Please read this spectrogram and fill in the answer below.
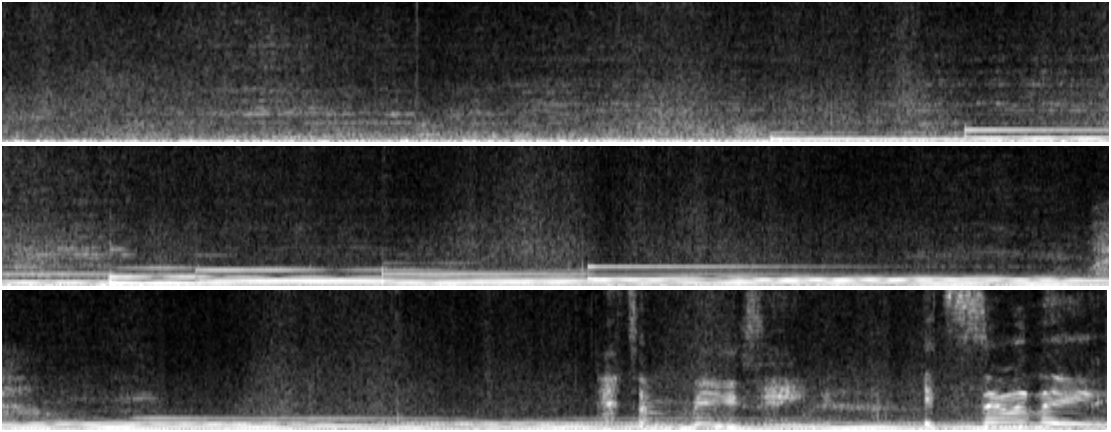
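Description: Quartz crystal singing bowls played one after another with suede-covered wands. Each bowl starts suddenly and rings on in a long steady pure tone, and about six bowls come in between roughly four and nine seconds in, building into a sustained chord of overlapping tones.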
